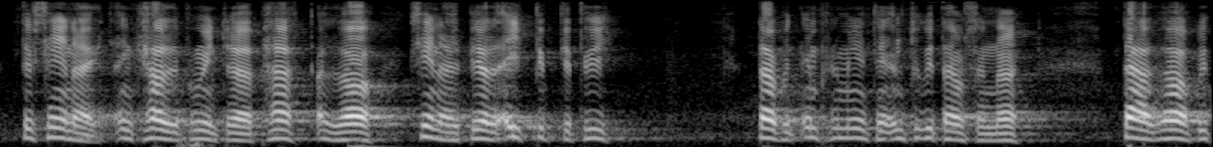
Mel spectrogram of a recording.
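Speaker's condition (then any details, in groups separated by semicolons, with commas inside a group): Deafness; offers to repeat if not understood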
